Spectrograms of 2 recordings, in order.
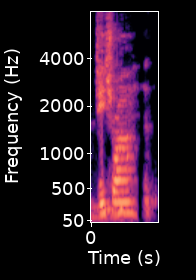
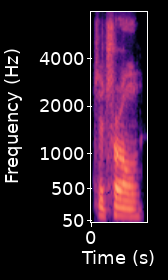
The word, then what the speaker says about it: Jatron: All right, Leo, Lord G-Tron, I'm saying it correctly? Jatron.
